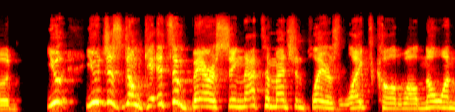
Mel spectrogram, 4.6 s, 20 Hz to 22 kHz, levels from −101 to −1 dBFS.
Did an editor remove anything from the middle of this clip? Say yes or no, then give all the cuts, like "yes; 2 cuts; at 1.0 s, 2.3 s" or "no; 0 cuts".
no; 0 cuts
